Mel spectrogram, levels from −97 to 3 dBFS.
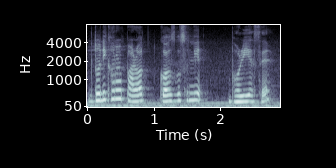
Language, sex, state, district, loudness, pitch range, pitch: Assamese, female, Assam, Kamrup Metropolitan, -17 LUFS, 215-255 Hz, 225 Hz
